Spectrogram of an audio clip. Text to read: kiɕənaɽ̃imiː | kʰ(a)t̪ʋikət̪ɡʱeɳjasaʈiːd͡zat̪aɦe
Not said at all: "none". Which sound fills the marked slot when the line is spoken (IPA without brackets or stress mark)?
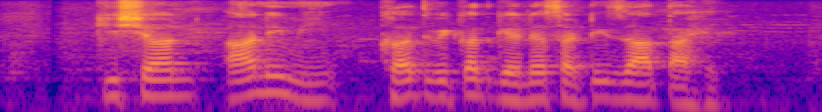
ə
